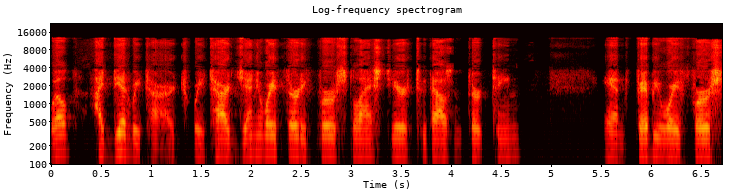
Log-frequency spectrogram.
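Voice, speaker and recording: A man with a medium pitch speaks in a monotone, flat intonation at a moderate pace. The sound is dry and close with no echo. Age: 60s. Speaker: insurance consultant. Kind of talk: interview.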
